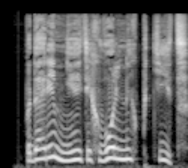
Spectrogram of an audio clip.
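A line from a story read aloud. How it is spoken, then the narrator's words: Queen's exclamation. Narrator (Russian): воскликнула королева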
